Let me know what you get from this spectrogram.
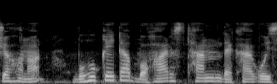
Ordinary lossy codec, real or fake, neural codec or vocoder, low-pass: none; fake; vocoder, 22.05 kHz, 80 mel bands, Vocos; 7.2 kHz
